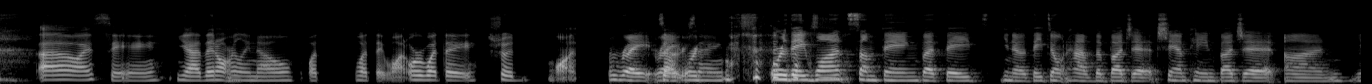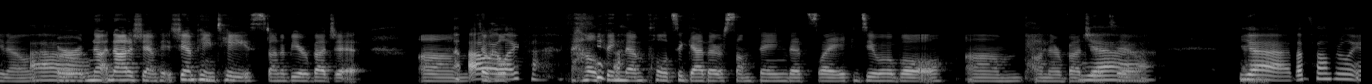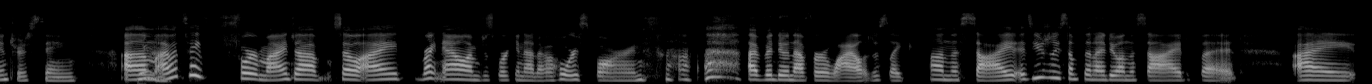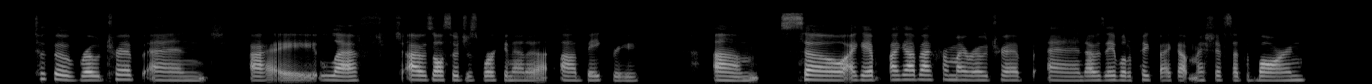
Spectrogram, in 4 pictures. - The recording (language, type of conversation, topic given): English, unstructured, What do you enjoy most about your current job?
- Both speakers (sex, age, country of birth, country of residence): female, 35-39, United States, United States; female, 45-49, United States, United States
- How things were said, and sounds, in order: tapping; laugh; laughing while speaking: "Yeah"; chuckle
